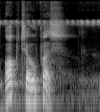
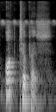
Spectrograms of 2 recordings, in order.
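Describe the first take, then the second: First: "octopus" slowly split as oc, to, pus; syllable by syllable. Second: Said in the usual way. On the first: Shown as a demonstration. Teacher showing syllable division, "octopus" broken into syllables. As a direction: say "octopus" slowly in three separate beats. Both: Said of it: "Syllable division".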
